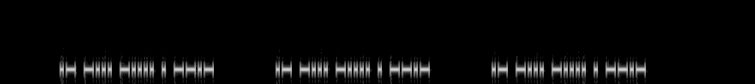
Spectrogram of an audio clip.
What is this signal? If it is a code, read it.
Morse code, heard as a keyed tone, about 37 wpm, 700 Hz. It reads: AB6EQ AB6EQ AB6EQ
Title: USA Call Signs - 5 Characters - Repeated 3x - 40wpm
